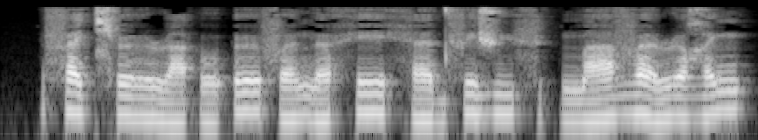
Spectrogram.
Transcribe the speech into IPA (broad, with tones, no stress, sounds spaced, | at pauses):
f æ˥ t͡ɕʰ ɵː˧ ɹ a˩ ʔ o˩ ʔ ɵː˥ f ɐ˩˥ n ɐ˩˥ h eː˥ h æ˧ d f e˥ ʒ y˥ f | m aː˩˥ v ɐ˥˩ ɹ ɵ˧ ʁ e˥ ŋ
